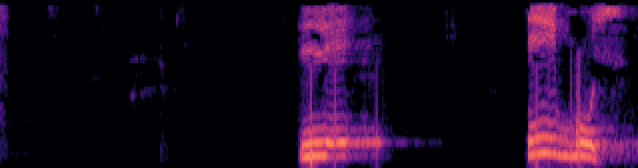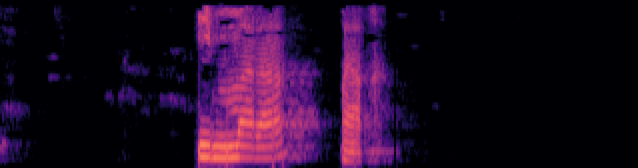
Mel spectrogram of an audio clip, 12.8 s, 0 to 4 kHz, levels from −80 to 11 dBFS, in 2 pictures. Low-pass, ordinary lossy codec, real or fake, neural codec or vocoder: 3.6 kHz; MP3, 16 kbps; real; none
